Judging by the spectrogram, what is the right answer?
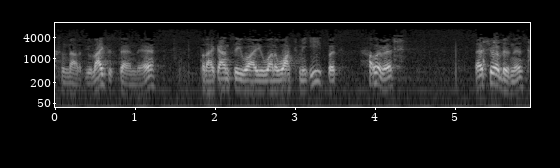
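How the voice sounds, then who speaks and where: An actor playing a practical young doctor, a fond son reassuring his mother in a brisk, offhand way in an old radio drama. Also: medium pitch, animated, slight background noise, natural voice. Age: young adult. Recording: thin, tinny old radio recording.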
